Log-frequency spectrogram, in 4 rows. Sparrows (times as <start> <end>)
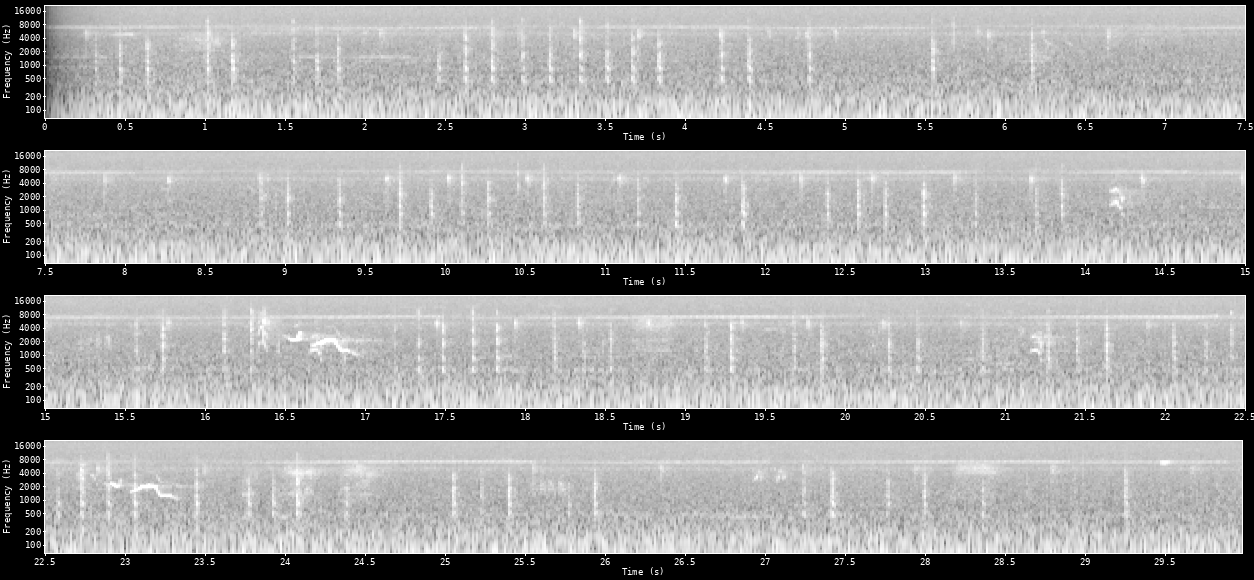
16.3 17.1, 22.7 24.6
